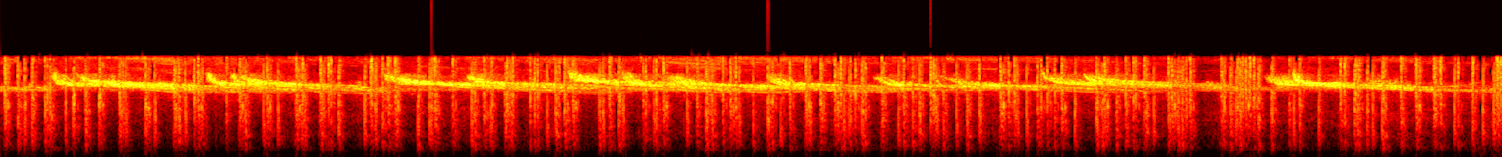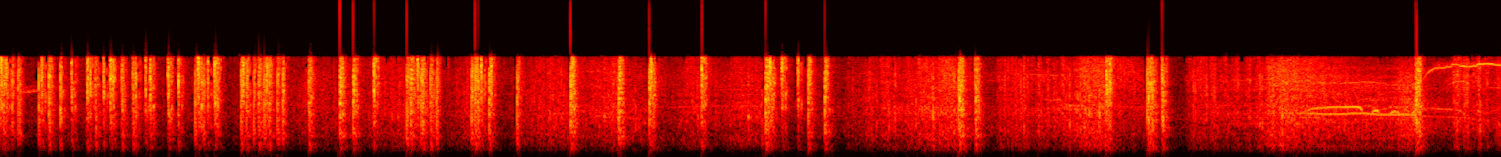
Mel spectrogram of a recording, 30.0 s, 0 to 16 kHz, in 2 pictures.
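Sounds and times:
fireworks falling whistle: 0:00.0 - 0:17.1, 0:24.4 - 0:30.0
fireworks pops and crackles: 0:00.0 - 0:30.0.

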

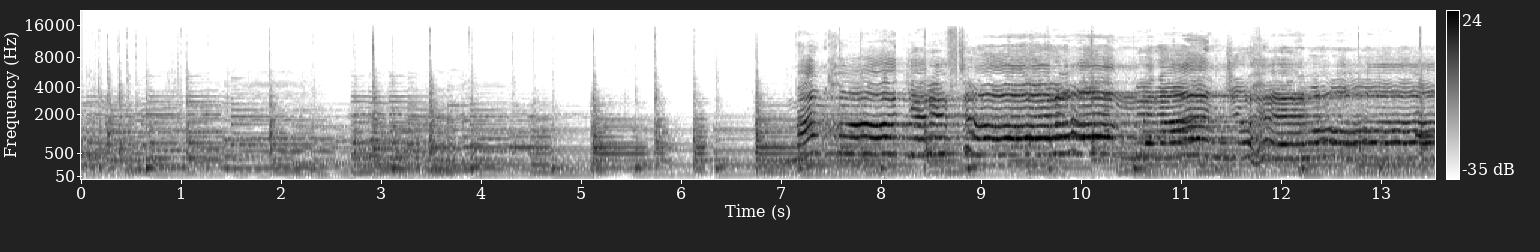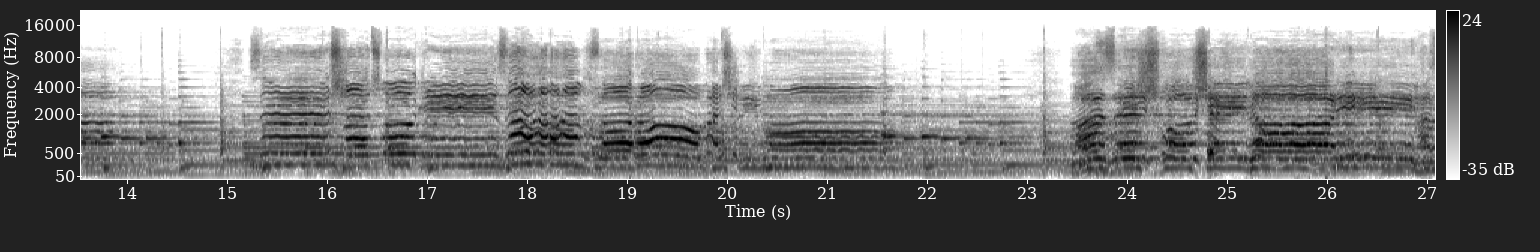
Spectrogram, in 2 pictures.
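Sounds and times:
instrumental accompaniment: 0:00.0 - 0:27.0
woman singing with vibrato: 0:07.1 - 0:14.2, 0:15.2 - 0:22.0, 0:23.4 - 0:27.0.

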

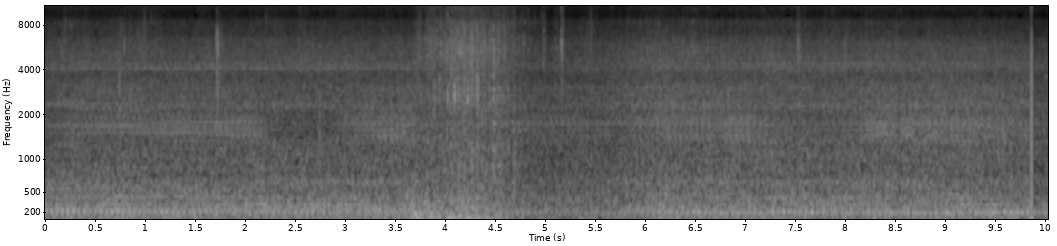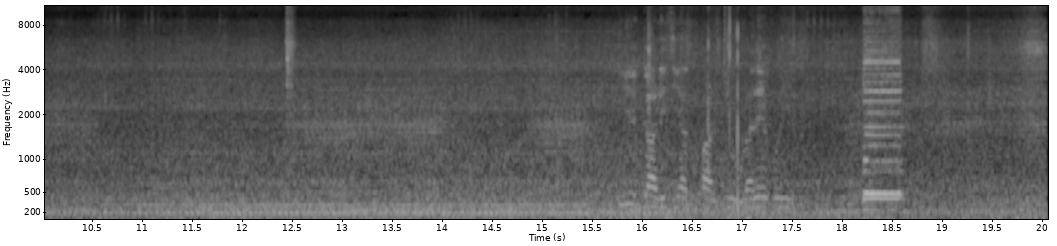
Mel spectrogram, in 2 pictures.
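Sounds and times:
car engine hum: 0:00.0 - 0:20.0
loud low rumble: 0:00.9 - 0:07.3.

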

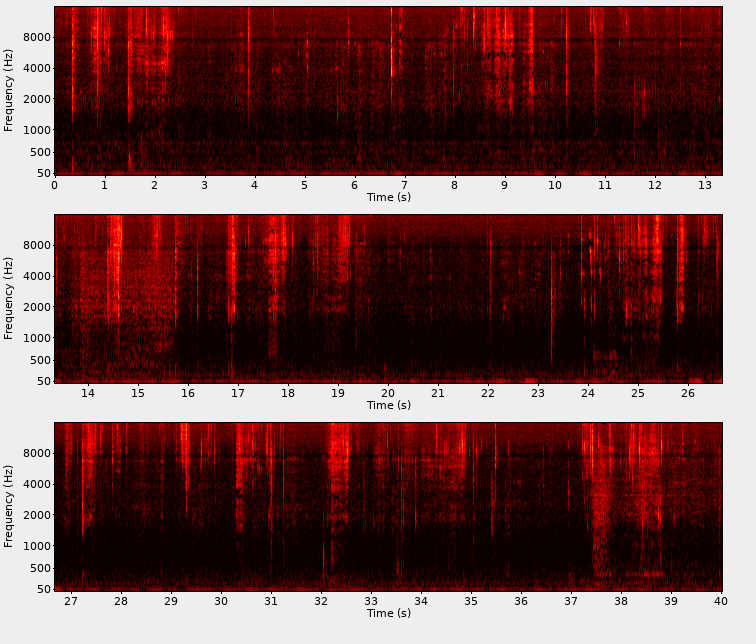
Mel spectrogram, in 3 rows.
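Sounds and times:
chewing food: 0:00.2 - 0:40.0.

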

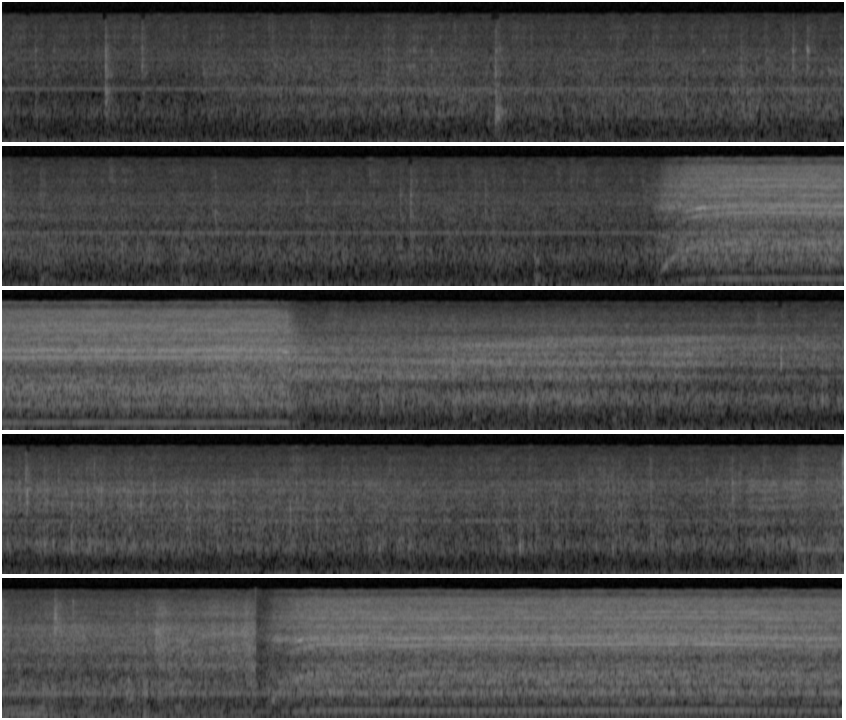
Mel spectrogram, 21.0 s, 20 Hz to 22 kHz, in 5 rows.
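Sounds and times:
cordless drill boring: 0:07.5 - 0:10.1, 0:16.6 - 0:21.0.

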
